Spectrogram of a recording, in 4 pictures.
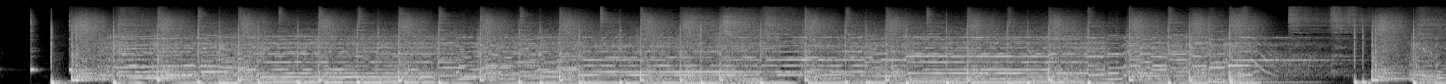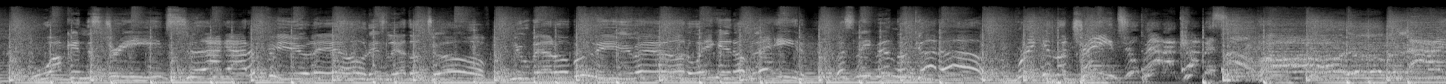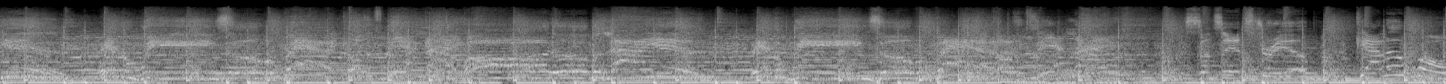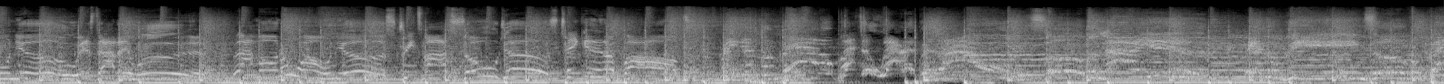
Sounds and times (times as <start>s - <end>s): Music: 0.0s - 57.8s.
